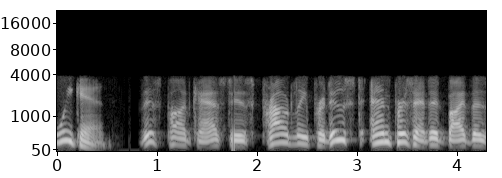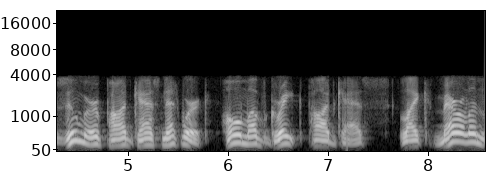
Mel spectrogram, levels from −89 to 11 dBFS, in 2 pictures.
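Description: Packets were lost and the receiver filled the gaps with silence (packet loss filled with silence). From 1.76 to 1.78 s, 20 ms drops out just before "is proudly produced and", and at 7.19 s a 10 ms hole follows "home of great", which fits 10 ms packets. Each gap has hard edges on the narrow telephone-band G.711 sound.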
